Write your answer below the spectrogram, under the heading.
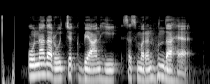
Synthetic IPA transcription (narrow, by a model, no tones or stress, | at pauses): ʊnãːd̪aːɾoːt͡ʃəkbjaːnɦiːsəsməɾənɦʊnd̪aːɦɛ̰ː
